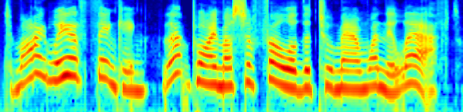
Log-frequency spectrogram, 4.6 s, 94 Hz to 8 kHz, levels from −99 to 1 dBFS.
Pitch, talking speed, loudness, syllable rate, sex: 285 Hz, 205 wpm, -15 LUFS, 4.4 syllables/s, female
